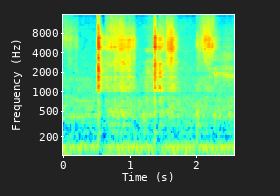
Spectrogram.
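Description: A spatula scraping pecan pie filling and nuts out of a bowl, soft repeated scrapes with two sharp clinks against the bowl, close and alone without talk.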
